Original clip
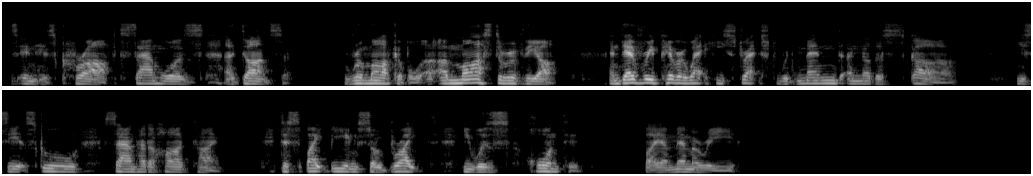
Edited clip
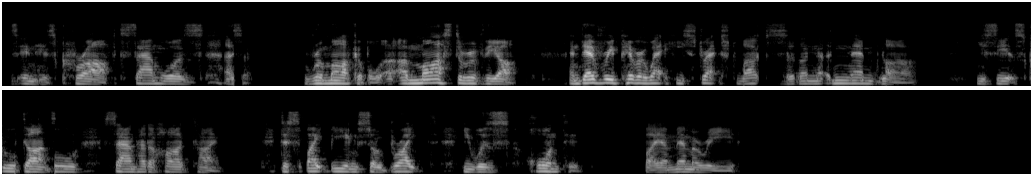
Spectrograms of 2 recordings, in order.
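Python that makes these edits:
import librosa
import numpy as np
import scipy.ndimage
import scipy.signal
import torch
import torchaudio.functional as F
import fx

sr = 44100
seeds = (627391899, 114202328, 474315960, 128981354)

y = fx.edit(x, sr, fx.move(start_s=2.32, length_s=0.4, to_s=10.82),
    fx.reverse_span(start_s=7.82, length_s=1.42), tone=tone)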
